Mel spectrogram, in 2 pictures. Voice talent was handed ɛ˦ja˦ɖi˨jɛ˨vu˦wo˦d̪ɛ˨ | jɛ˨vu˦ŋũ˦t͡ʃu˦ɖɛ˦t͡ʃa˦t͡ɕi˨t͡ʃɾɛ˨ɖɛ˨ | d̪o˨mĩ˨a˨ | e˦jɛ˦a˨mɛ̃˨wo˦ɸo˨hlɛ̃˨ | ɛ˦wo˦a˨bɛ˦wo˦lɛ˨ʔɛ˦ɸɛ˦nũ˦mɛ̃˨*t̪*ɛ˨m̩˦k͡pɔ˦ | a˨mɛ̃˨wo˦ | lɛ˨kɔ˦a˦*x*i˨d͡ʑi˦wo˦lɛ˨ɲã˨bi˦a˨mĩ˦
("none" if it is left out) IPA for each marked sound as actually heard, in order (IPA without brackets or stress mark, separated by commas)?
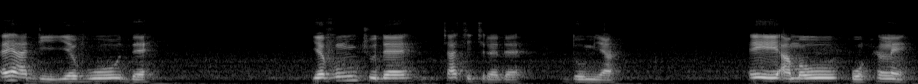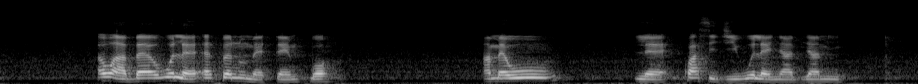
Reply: t̪, s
